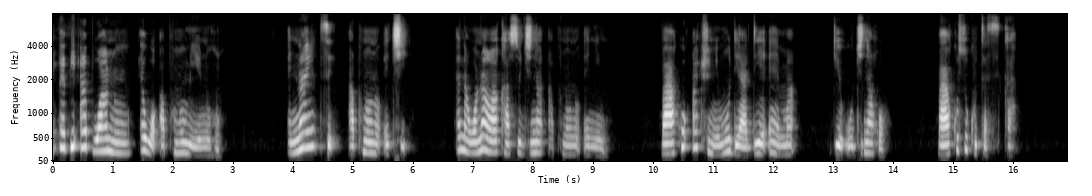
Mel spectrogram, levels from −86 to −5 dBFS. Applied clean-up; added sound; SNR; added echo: none; none; none; none.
